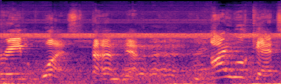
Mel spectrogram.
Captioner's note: laughs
